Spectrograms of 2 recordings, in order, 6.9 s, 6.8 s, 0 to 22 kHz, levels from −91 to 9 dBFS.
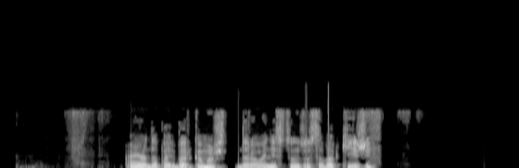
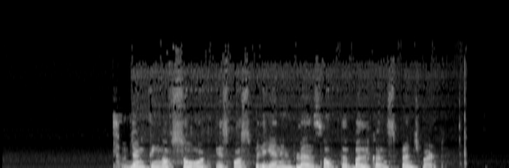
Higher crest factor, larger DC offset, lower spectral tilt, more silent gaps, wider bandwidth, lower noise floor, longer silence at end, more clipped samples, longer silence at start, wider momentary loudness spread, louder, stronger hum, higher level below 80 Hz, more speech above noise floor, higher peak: about the same, 18 dB vs 18 dB; neither; about the same, -6 dB/octave vs -7 dB/octave; first, 3.03-3.12 s vs none; second, 8 kHz vs 13.5 kHz; second, -62 dBFS vs -79 dBFS; first, 1.85 s vs 1 s; neither; first, 1.65 s vs 1.5 s; about the same, 7 LU vs 9 LU; first, -16 LUFS vs -20 LUFS; neither; first, -54 dBFS vs -64 dBFS; second, 46 dB vs 60 dB; about the same, 0 dBFS vs -2 dBFS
